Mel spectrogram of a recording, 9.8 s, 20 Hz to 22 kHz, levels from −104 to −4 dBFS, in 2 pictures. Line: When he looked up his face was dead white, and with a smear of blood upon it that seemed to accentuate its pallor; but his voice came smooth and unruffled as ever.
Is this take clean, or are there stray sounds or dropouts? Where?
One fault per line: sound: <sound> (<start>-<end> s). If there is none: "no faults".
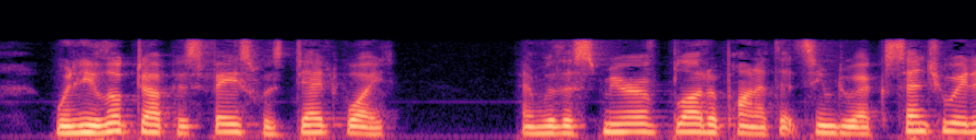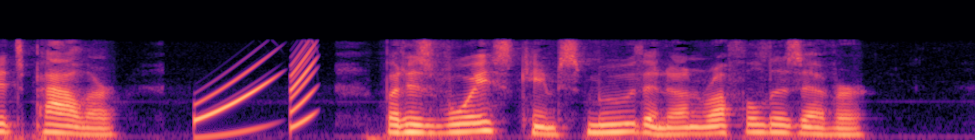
sound: chirp (5.8-6.5 s)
